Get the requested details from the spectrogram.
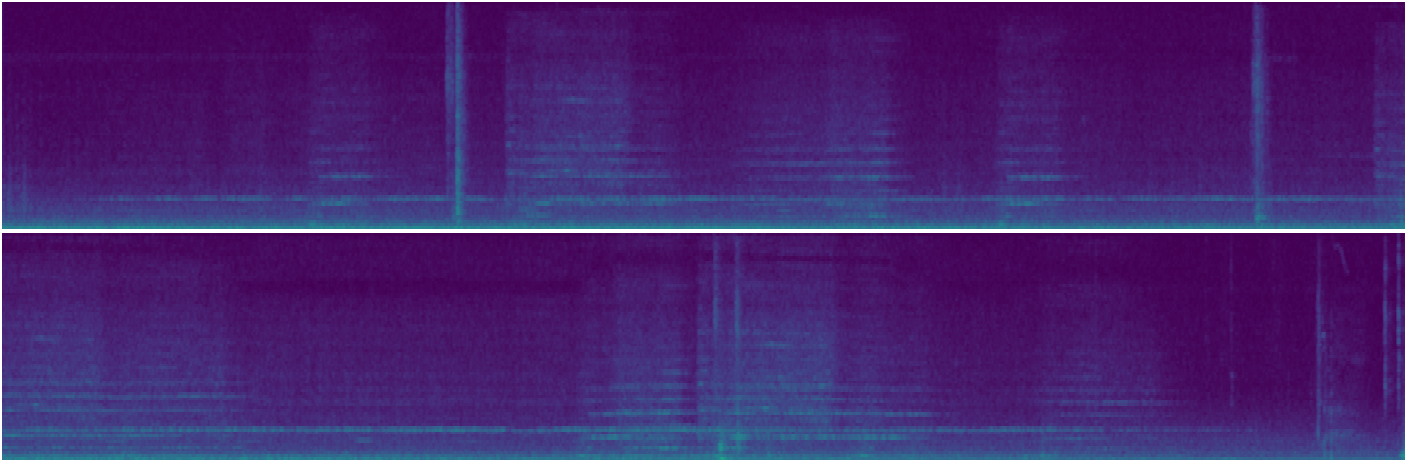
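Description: A steady electronic tone hums in the cab.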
